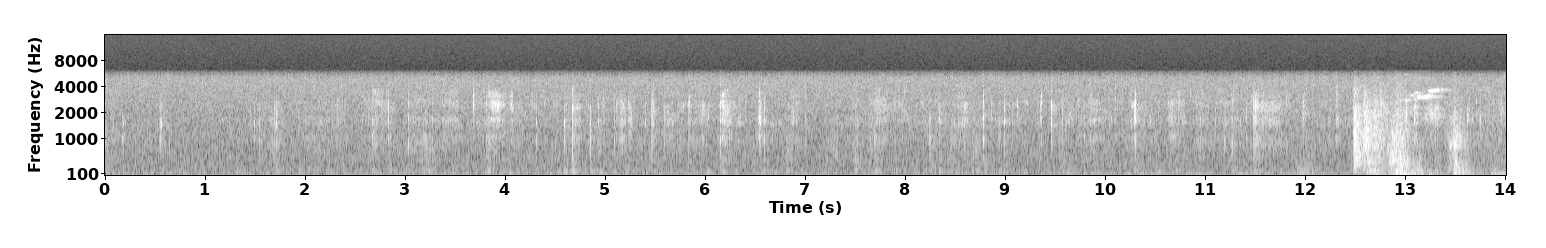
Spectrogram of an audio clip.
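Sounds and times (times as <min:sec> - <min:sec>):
cat chewing food: 0:00.0 - 0:14.0.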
